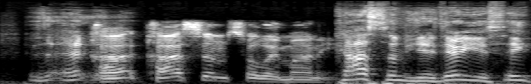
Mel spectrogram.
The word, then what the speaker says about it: Qasem Soleimani: of killing the Iranian general, how do I pronounce it, Kevin? Solomon Qassemi. Qasem Soleimani.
